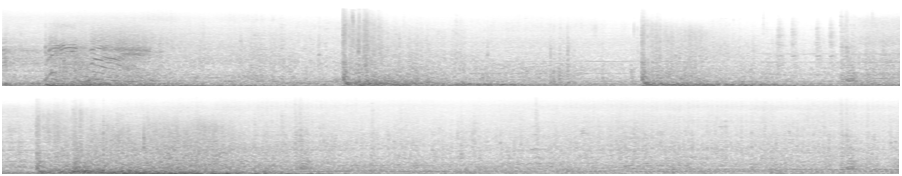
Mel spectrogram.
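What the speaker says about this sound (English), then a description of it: "Requesting barrage on me! Repeat, requesting barrage on me!" An artillery barrage in War Thunder ground battles with a PzKpfw IV ausf. C: loud, close explosions land one after another, sharp booms at irregular intervals with rumbling debris and gunfire between them.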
